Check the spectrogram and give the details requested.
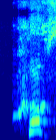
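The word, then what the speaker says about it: Huebsch: is spelled h-u-i-b-s and nobody knows how to pronounce it it's like a woman's hips is the way I say it hips and Speed Queen are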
